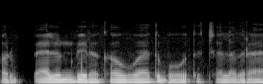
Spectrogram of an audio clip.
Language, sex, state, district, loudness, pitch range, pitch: Hindi, male, Jharkhand, Palamu, -16 LUFS, 105-110 Hz, 105 Hz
